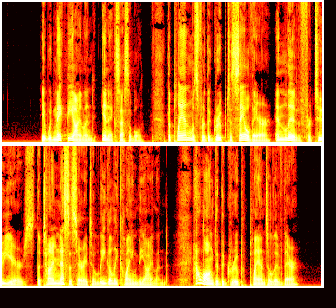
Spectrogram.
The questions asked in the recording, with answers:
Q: How long did the group plan to live there?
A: The group planned to live there for 2 years.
